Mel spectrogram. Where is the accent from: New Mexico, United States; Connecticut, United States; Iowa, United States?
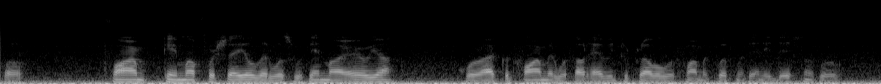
New Mexico, United States; Bracito; I was born in Bracito, New Mexico, about 4 miles from Mesquite, in April the 2nd, 1925.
